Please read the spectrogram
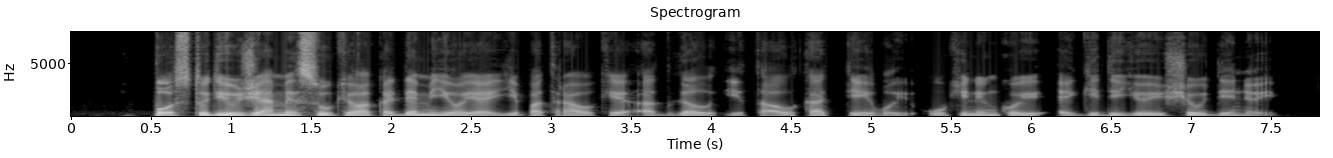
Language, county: Lithuanian, Šiauliai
